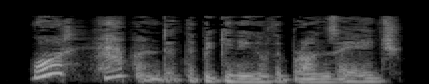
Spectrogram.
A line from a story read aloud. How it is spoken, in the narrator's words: Charles whispered to John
